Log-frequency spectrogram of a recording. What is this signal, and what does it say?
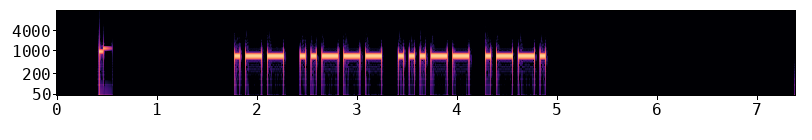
Morse code, heard as a keyed tone, about 22 wpm, 700 Hz. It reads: W23P
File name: practice / 22wpm / Four Letter-Number Combinations - 22wpm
